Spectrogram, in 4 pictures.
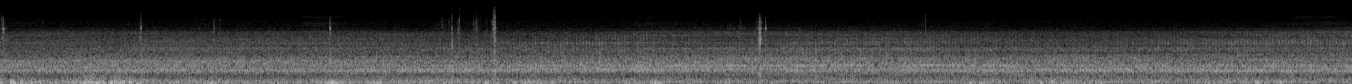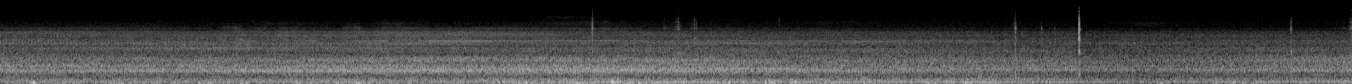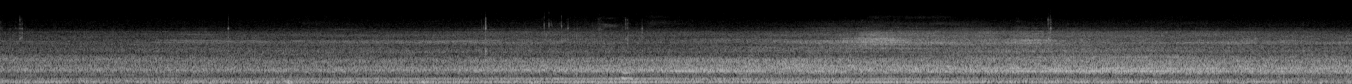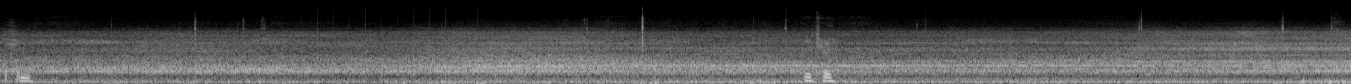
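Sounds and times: diesel engines running: 0.0s - 54.0s.

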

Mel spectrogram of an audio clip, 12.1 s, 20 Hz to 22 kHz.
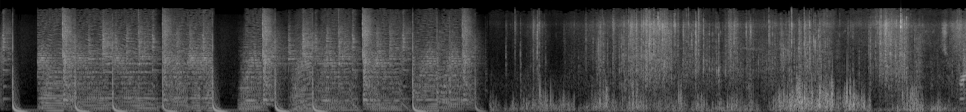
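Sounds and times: electronic music with bass sweep: 0.0s - 6.1s
plastic wrapping rustling: 6.4s - 12.0s.

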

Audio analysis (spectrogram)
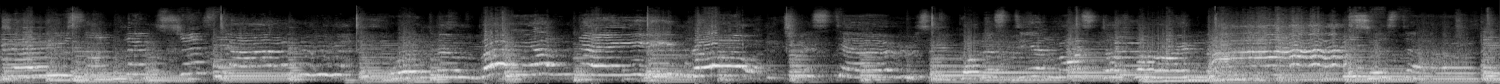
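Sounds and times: woman singing blues: 0.0s - 15.0s.

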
